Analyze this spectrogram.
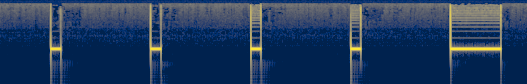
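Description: Radio time signal at the top of the hour: four short, identical high-pitched beeps spaced one second apart, followed by a longer final beep at the same steady pitch. The beeps are clean and stand alone against silence.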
